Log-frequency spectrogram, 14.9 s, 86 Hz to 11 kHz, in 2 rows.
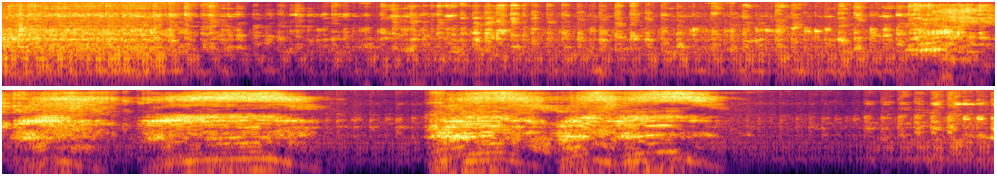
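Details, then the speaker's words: Craftsman 2-stroke weed eater after carb rebuild, tuning the L screw by ear: uneven buzz surging in bursts then sagging; idle low and rough. "now it's idling a little bit low and it sounds a little bit rough so we going to go ahead and lean it down just a touch and it really is by ear"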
